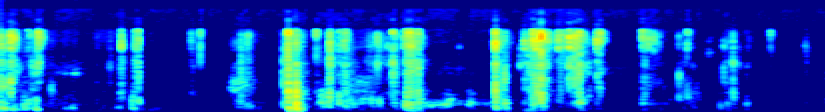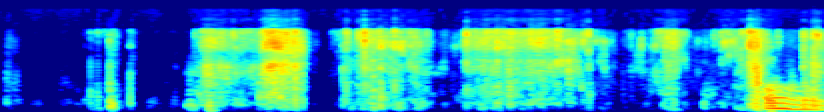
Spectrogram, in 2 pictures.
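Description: Thin plastic mailer bag crinkling as it is cut with scissors and pulled open. Scattered crackles come first, then a denser rustle over the last few seconds.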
